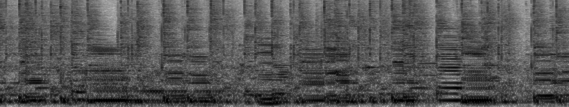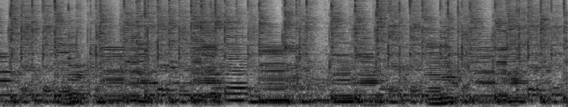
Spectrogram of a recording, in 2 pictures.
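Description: Elegee Alab Series passive five-string Jazz bass played fingerstyle through a small practice amp: a continuous run of plucked notes.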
